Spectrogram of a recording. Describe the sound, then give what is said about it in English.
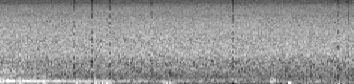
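An audience claps together as a clap offering in a dense, steady wash of applause that holds at an even, fairly loud level for the whole stretch, with no voices over it. “A clap offering.”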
